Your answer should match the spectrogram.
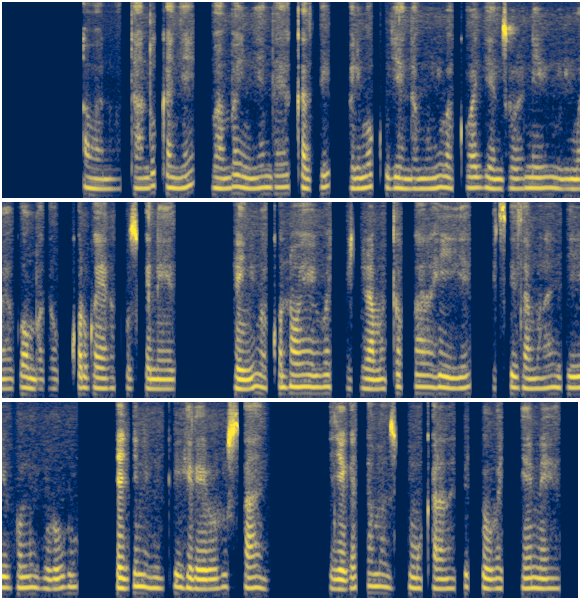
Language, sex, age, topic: Kinyarwanda, female, 25-35, education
